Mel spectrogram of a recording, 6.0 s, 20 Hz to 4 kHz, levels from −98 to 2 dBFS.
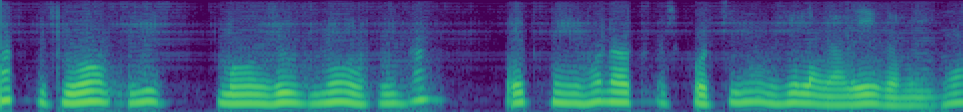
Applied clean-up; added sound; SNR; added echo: neural separator model SepFormer WHAMR!.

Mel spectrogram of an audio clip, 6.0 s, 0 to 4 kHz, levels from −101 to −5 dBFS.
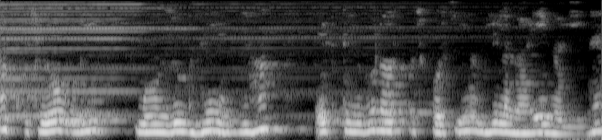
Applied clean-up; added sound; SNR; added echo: classical method WPE with log-MMSE.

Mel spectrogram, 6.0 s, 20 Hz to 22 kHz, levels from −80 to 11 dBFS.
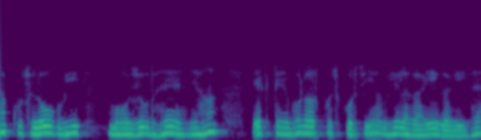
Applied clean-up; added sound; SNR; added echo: none; none; none; none.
